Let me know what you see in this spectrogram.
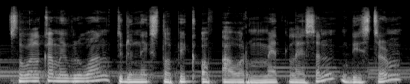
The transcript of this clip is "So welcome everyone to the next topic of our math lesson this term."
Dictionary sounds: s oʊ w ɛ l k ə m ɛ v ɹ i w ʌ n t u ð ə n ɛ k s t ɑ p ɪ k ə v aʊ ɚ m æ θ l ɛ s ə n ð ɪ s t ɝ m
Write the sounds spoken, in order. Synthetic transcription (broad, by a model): s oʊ w ɛ l k ə m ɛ b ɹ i w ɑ n t u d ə n ɛ k s t ɑ p ɪ k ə f aʊ ɚ m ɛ t l ɛ s ə n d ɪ s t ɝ m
